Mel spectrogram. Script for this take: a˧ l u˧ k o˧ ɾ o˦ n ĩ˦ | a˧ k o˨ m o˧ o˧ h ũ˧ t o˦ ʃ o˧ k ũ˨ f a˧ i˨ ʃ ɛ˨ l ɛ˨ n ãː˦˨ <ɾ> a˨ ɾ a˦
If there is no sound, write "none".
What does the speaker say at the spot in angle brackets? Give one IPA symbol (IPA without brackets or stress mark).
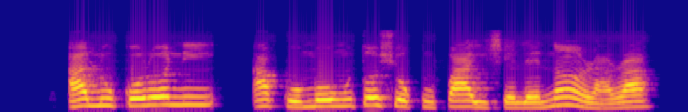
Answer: ɾ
